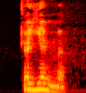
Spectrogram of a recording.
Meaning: first-person plural past historic of cueillir
- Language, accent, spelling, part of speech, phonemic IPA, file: French, Canada, cueillîmes, verb, /kœ.jim/, LL-Q150 (fra)-cueillîmes.wav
